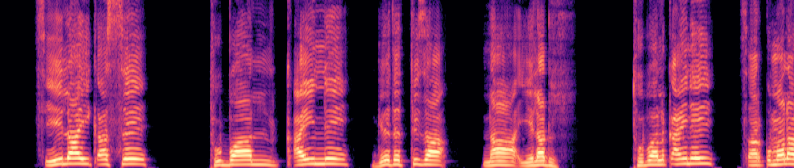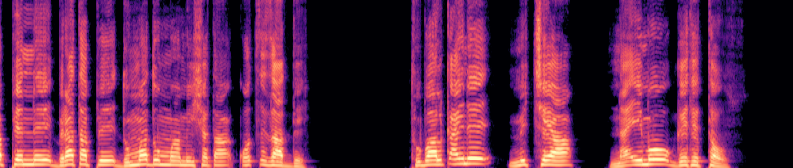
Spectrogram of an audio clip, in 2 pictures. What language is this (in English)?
Gamo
